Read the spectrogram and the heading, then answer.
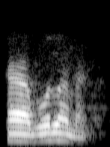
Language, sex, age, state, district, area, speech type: Marathi, male, 30-45, Maharashtra, Jalna, rural, conversation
